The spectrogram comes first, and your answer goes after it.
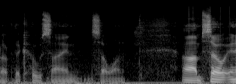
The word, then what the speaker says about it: cosine: The cosine, that's generally written cos, like this, but we would pronounce it cosine, is the adjacent side divided by the hypotenuse.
